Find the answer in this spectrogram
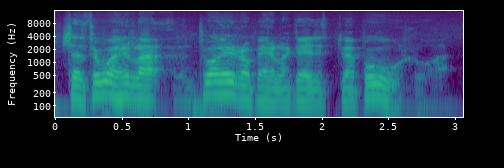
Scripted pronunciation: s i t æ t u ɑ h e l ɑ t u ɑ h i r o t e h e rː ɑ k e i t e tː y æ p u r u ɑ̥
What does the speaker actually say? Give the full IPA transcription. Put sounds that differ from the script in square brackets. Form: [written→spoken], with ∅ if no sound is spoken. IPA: s i t æ t u ɑ h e [l→lː] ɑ t u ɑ h i r o [t→p] e h e [rː→lː] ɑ k e i t e tː y æ p [u→uː] r u ɑ̥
